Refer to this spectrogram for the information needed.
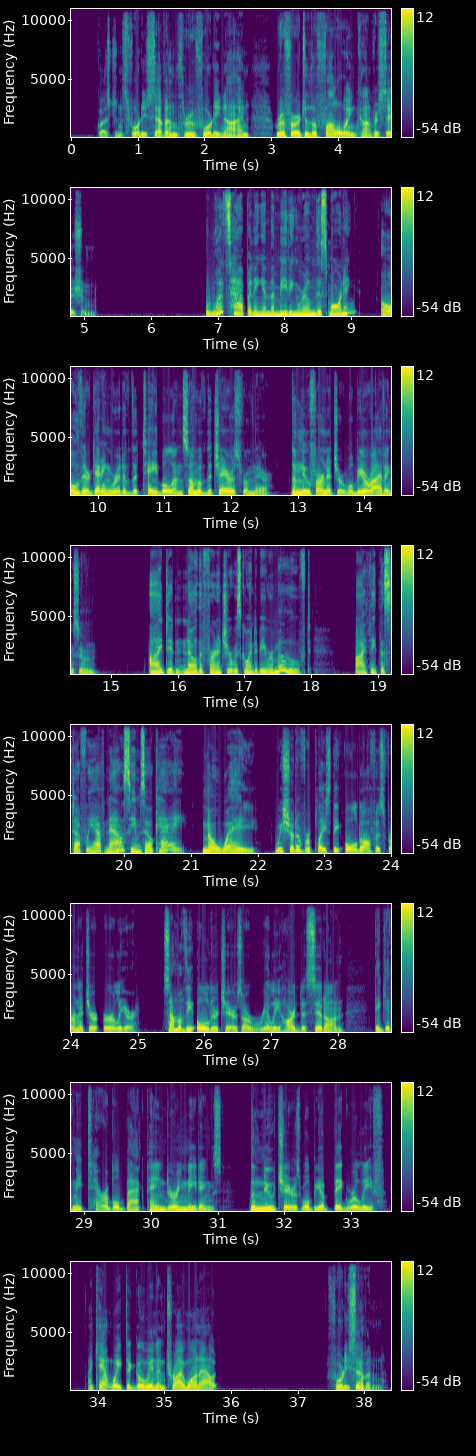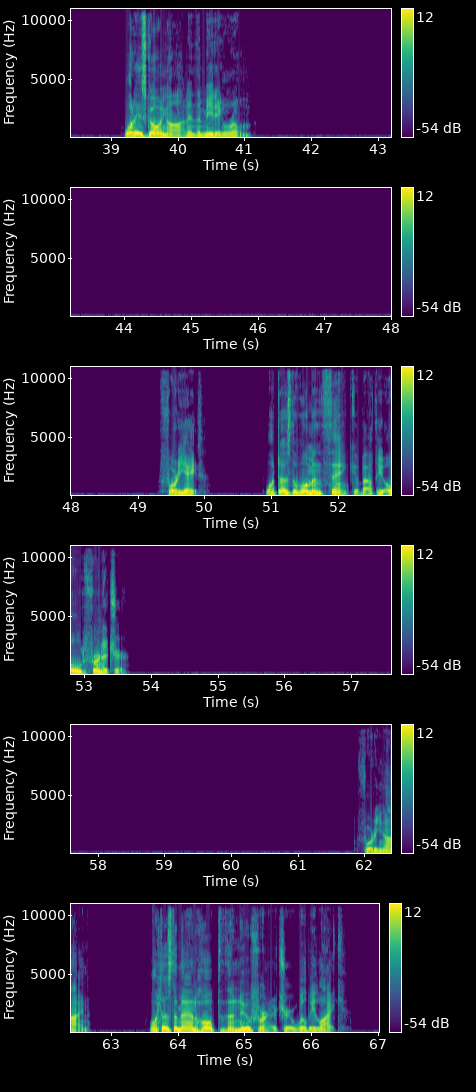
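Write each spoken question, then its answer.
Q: What is going on in the meeting room?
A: Old furniture is being removed

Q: What does the man hope the new furniture will be like?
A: More comfortable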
